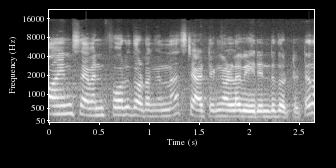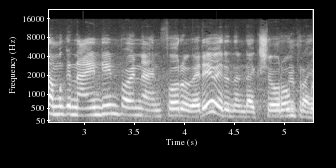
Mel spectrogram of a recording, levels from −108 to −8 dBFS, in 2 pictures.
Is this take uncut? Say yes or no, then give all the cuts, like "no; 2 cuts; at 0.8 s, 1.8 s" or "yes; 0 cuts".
yes; 0 cuts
